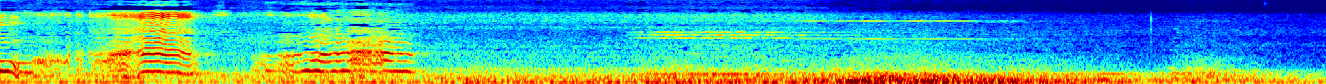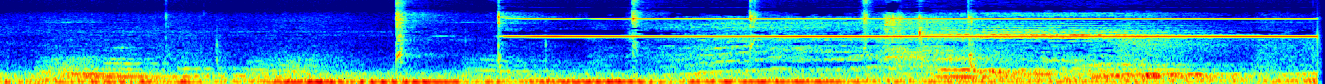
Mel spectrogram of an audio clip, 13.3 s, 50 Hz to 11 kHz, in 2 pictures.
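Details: Short fussy cries and grunts from a healthy newborn weighing 3.5 kg trying to feed, with room noise; ordinary newborn crying.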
